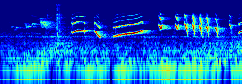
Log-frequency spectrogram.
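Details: Horsfield's Babbler sings sweet rising whistles, then a quick series of about seven sharp clipped notes, over a steady background hum, in a recording played to make other birds sing.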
